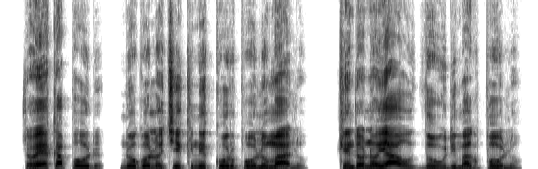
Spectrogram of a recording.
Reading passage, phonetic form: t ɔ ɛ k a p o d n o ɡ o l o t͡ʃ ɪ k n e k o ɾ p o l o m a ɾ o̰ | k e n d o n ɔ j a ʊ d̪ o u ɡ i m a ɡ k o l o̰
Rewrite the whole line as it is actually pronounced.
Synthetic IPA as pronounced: t ɔ ɛ k a p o d n o ɡ o l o t͡ʃ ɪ k n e k o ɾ p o l o m a l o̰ | k e n d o n ɔ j a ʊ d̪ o u d i m a ɡ p o l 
